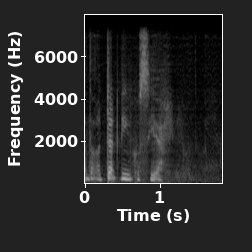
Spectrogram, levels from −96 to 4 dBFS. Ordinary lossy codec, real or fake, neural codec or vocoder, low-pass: none; fake; codec, 16 kHz, 0.7 kbps, FocalCodec; 7.2 kHz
